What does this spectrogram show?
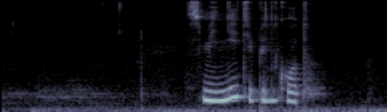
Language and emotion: Russian, neutral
